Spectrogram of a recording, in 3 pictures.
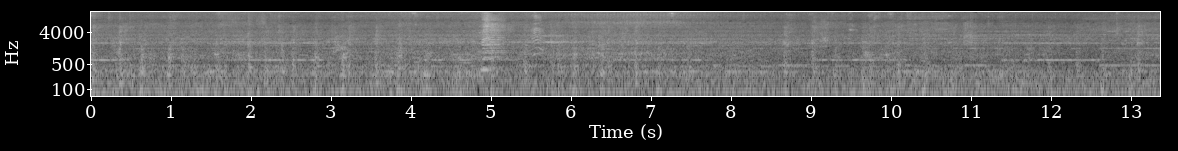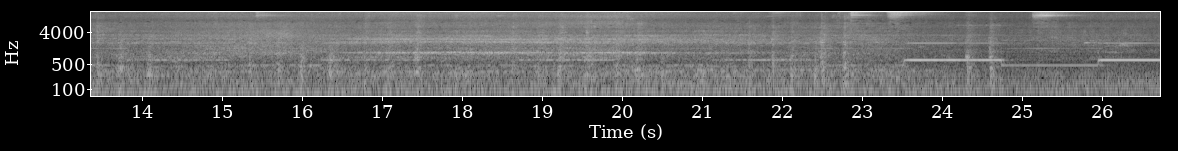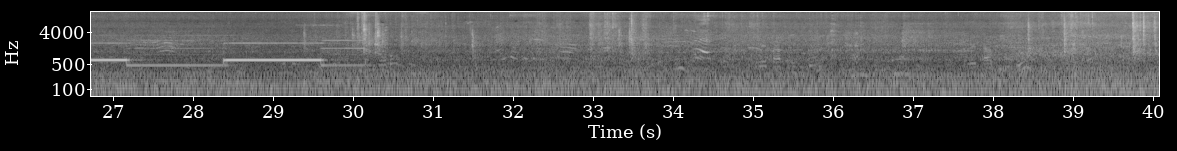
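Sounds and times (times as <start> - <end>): level crossing alarm two-tone: 0.0 - 0.6, 1.9 - 3.0, 8.6 - 10.2, 11.1 - 15.2, 21.4 - 22.5, 23.4 - 30.3
electric train rumbling past: 0.0 - 40.0
wheels clattering over rails: 29.9 - 40.0.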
